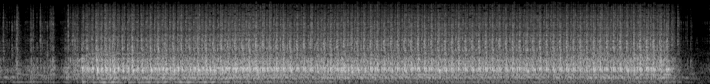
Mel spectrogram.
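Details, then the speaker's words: Bernina sewing machine before oiling, microphone close to the machine: rapid clattering stitch rhythm about four per second with a harsh, rough rattle instead of a soft hum; the hook race is dry and needs oil. "so not not sounding very benina-like there at all quite noisy quite rough sounding"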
